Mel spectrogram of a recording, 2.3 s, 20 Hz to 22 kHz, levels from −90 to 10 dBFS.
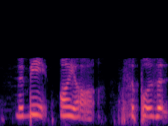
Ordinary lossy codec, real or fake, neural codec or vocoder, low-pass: AAC, 16 kbps; fake; codec, 16 kHz, 16 kbps, FreqCodec, larger model; 7.2 kHz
